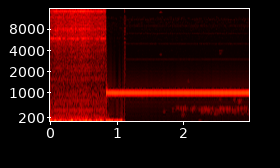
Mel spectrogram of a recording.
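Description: A steady high test tone sounds.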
